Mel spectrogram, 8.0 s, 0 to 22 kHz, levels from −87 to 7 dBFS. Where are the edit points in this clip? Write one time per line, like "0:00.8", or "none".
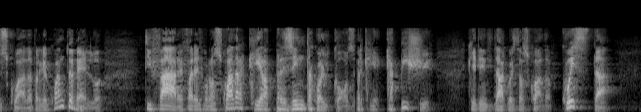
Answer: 0:02.5
0:04.4
0:06.9

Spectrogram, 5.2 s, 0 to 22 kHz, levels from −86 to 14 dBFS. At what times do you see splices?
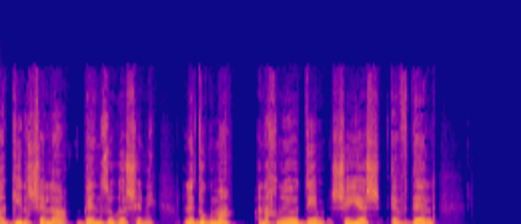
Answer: none

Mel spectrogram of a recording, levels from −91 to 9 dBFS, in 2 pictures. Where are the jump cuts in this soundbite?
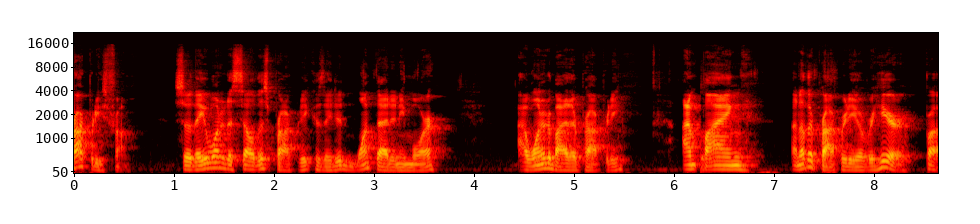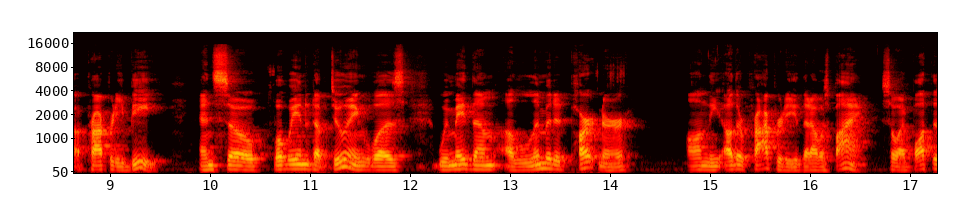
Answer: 0:06.3

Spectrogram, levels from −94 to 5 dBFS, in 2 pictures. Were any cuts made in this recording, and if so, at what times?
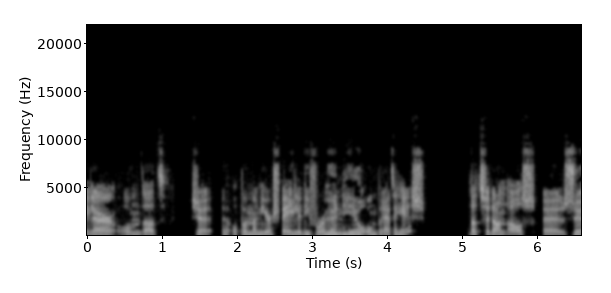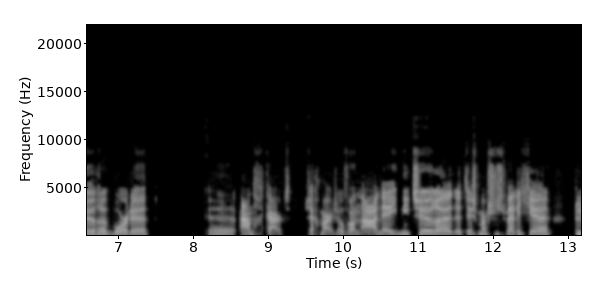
0:10.7

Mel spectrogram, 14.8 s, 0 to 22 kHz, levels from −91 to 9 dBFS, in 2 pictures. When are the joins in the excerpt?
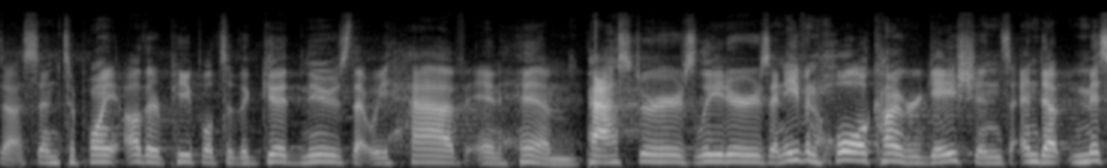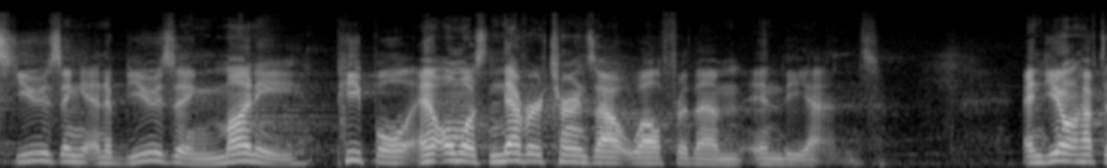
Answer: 0:03.9
0:10.1

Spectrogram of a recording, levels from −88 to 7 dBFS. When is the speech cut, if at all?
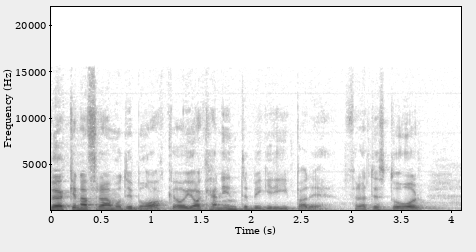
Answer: none

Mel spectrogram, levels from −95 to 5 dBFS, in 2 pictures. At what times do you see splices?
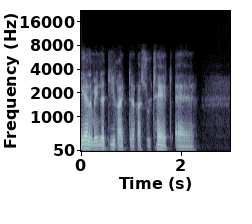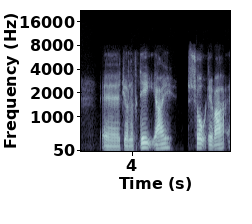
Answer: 0:04.1

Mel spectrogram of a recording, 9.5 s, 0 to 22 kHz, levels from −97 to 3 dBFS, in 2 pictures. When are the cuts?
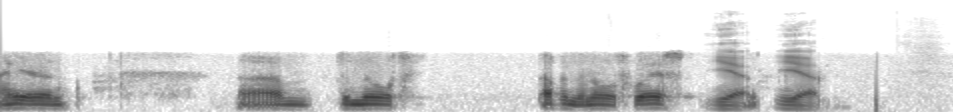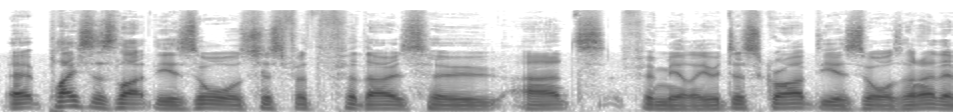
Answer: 0:03.8

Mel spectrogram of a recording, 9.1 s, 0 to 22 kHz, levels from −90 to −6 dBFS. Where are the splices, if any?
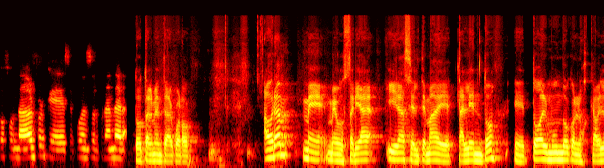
0:01.9

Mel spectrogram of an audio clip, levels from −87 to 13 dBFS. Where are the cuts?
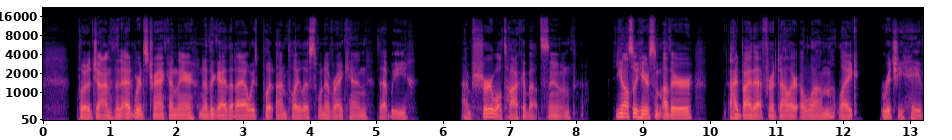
0:08.5

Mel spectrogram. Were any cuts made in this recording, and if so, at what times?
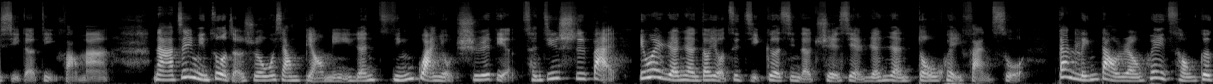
0:06.3

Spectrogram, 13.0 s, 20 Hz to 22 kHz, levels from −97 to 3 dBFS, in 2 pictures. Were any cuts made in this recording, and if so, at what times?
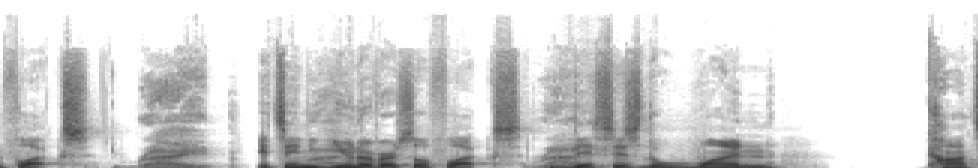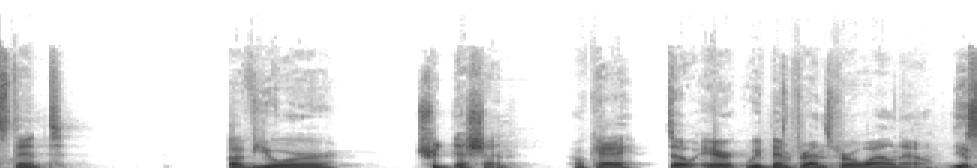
none

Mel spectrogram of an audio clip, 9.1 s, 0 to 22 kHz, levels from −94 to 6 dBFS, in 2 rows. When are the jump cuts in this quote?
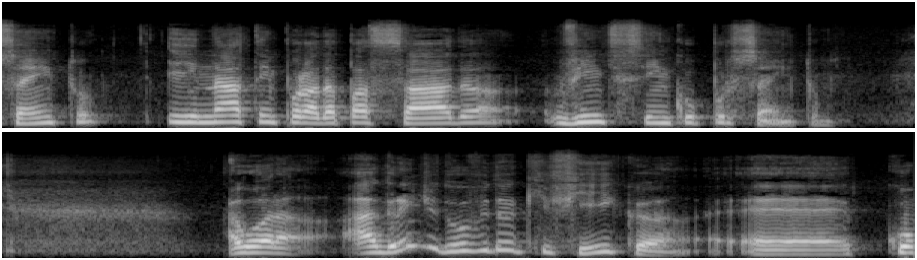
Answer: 0:05.7

